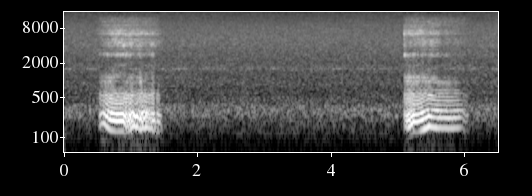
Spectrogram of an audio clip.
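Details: Pet dog snoring during sleep: two loud, rattling snores on breathing in, about 4.5 seconds apart (near 13 breaths a minute), in a quiet room; snoring.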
